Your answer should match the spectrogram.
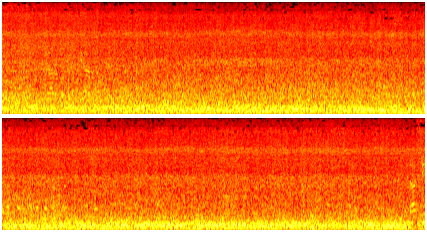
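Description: Loud, steady rush of a fast-flowing flash-flood torrent of muddy water.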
